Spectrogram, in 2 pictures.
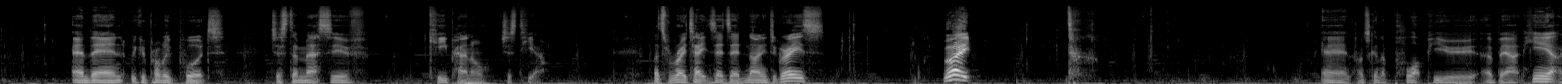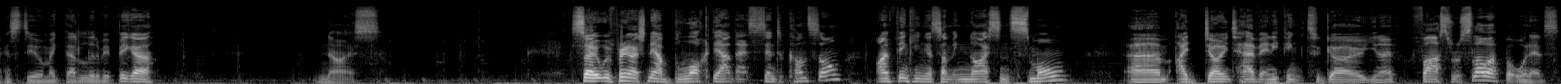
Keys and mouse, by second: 3.8 s, 4.8 g, 6.4 r, 9.3 s, 12.0 shift+middle click, 12.7 g, 14.8 g, 14.9 s, 16.4 s, 16.9 g, 18.7 g, 19.1-19.4 middle drag, 19.7 shift+middle drag, 20.0-20.5 drag, 20.5-31.2 middle drag.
